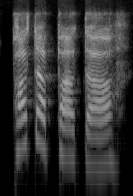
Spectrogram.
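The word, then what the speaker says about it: ぱたぱた: they have P initially these forms have the accent on the initial syllable okay now that is um the there is a significant pitch for after the initial syllable so Pata Pata photo now in contrast when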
